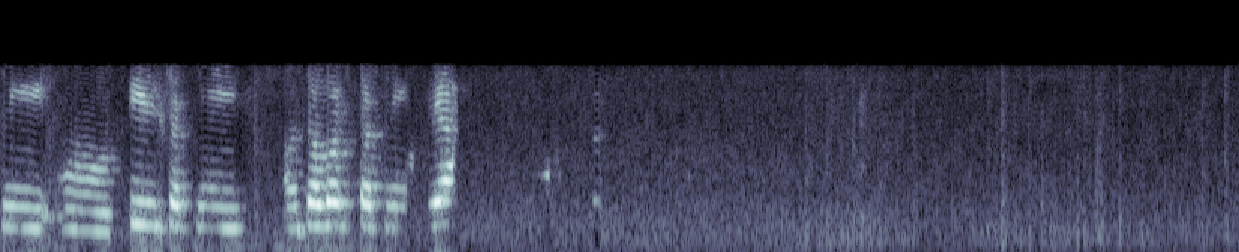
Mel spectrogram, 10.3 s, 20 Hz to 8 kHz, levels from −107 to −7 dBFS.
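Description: Speech runs through a G.723.1 codec for the whole recording, at a rate consistent with its 6.3 kbit/s mode, and the damage is heavy. The voice is muffled and hoarse, and consonants smear because the codec updates its voice model only once per 30 ms frame. On a spectrogram, energy stops flat at 4 kHz. Formant bands look coarse and blocky rather than smoothly changing. Two bursts of VoIP packet loss concealed by the speech codec occur, from 1.70 to 1.85 s and from 4.97 to 5.03 s. Each fits a single lost 30 ms frame. The decoder fills each gap by repeating its last pitch and filter at falling gain, which produces a brief buzzy, fading tone. In the first event the voice stays weak and rough after the gap, because each frame is rebuilt from the previous one. On a spectrogram the concealed stretch appears as evenly spaced, unnaturally steady harmonic lines that fade out. The waveform shows a short decaying periodic segment. 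Between 3.35 and 6.09 s, about two seconds of the talker's level repeatedly drop, in places by around 35 dB. The voice dips and cuts out in pieces, which is likely speech suppressed in double talk by an echo canceller. The waveform envelope shows abrupt hollows, and the spectrogram shows speech bands thinning or vanishing in chunks.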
